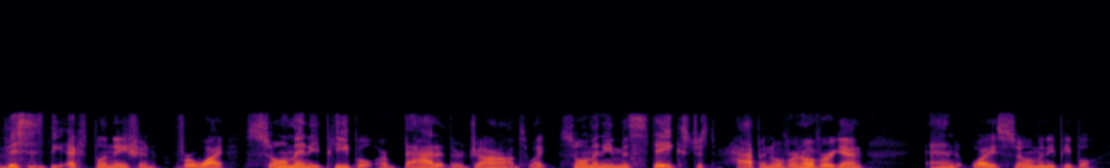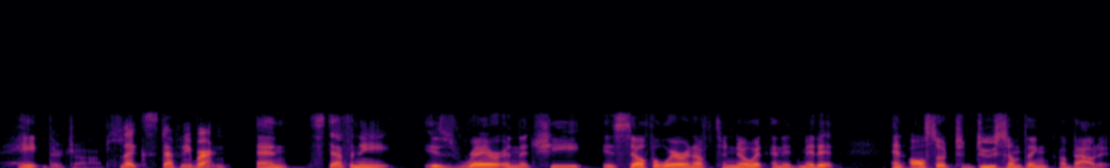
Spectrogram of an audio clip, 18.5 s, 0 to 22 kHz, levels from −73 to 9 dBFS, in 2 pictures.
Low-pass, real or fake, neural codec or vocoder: 7.2 kHz; real; none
